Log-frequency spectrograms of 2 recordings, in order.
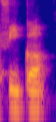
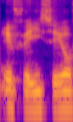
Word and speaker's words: Fico: Yo hasta ahora lo llamé siempre Fico. En castellano, bueno, la transliteración Fico, Fico, pero aparentemente en eslovaco la pronunciación correcta Fico.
